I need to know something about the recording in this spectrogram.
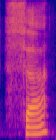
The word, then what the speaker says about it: ث: So looking at tha, like I said before, it is like pronouncing the th in the word teeth. It's a soft th.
